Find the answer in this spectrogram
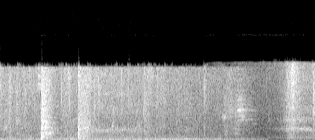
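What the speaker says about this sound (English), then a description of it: "over here we have our apples cooking" Apples cooking in a pan for a caramel topping make a soft, steady sizzle throughout, with a couple of light clinks of a utensil near the start.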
